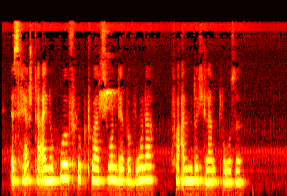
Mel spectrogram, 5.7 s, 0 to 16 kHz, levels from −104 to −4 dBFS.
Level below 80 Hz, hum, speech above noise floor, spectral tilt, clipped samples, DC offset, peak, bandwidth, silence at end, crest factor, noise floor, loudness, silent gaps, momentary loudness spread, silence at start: -62 dBFS; none; 40 dB; -5.5 dB/octave; under 0.1%; under 0.1%; -4 dBFS; 11.5 kHz; 0.85 s; 16 dB; -59 dBFS; -20 LUFS; none; 11 LU; 0.2 s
